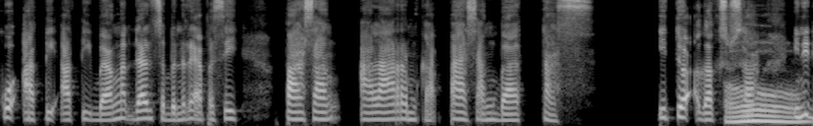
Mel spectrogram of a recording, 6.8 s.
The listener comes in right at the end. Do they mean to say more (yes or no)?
no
